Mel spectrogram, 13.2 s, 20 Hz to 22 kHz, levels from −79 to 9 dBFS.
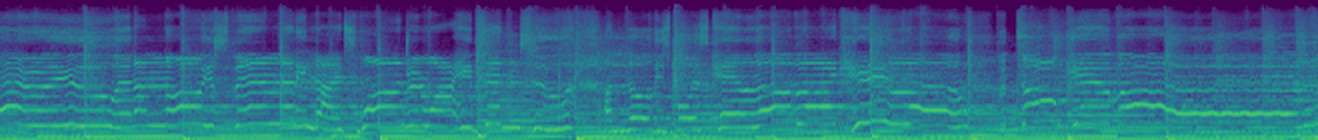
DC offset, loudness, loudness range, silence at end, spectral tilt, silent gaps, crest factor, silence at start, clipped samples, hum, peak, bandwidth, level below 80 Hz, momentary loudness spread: under 0.1%; -18 LUFS; 0 LU; 0 s; -5 dB/octave; none; 12 dB; 0 s; under 0.1%; none; -6 dBFS; 18 kHz; -24 dBFS; 2 LU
